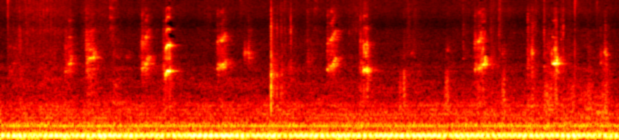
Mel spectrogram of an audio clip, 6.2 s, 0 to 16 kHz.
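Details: Society finches, recording dated 25 March 2020, giving a busy run of quick high chirps and short twittering notes at an irregular rhythm, set against a constant low droning hum.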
